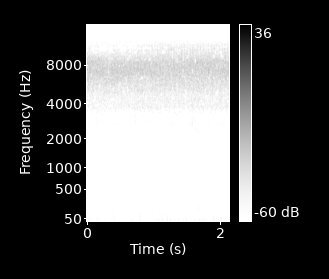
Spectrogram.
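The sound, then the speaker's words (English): A continuous, high-pitched electric buzzing drone of cicadas, steady and unbroken throughout, with no voices or other sounds. “What do they sound like when they're like singing, right? Cue That's cicada kind of what they're known sound.”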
